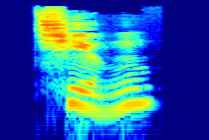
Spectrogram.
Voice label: "qing", Chinese

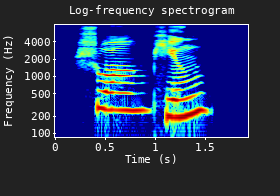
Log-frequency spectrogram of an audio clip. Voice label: "shuang1ping2", chinese

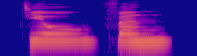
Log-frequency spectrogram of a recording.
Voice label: "jiufen", Chinese

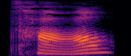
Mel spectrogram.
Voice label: "cao3", Chinese

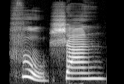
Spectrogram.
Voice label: "fu4 shan1", Chinese

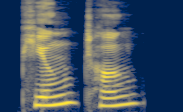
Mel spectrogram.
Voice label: "ping2 cheng2", Chinese

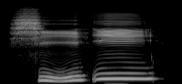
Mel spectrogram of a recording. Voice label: "xiyi", chinese

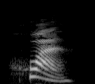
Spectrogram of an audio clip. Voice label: "huan4", chinese

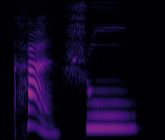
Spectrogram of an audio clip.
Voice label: "kan4shu1", Chinese

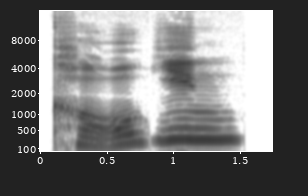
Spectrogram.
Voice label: "kou3yin1", chinese

